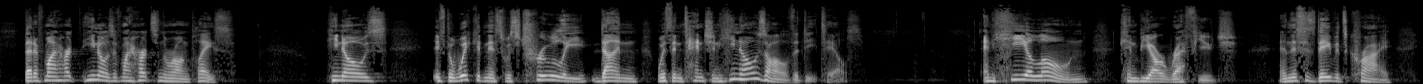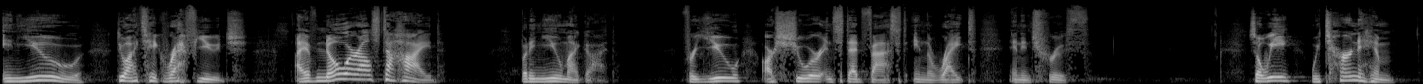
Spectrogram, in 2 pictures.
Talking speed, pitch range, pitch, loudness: 160 wpm, 130-175 Hz, 150 Hz, -22 LUFS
